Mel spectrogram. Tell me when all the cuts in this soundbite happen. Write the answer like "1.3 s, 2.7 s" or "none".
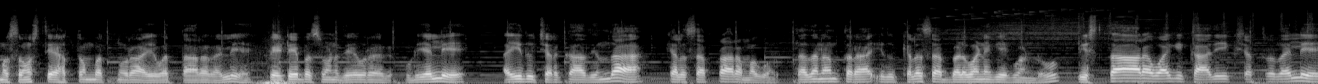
2.5 s, 7.8 s, 10.6 s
